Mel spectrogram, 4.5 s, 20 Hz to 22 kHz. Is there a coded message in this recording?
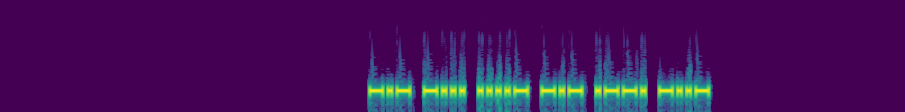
Yes: Morse code from 1.9 to 3.5 s, heard as a keyed tone, about 54 wpm, 700 Hz. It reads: KB4KPX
